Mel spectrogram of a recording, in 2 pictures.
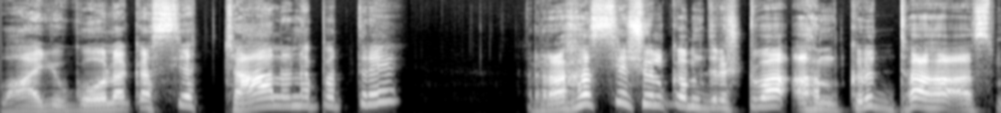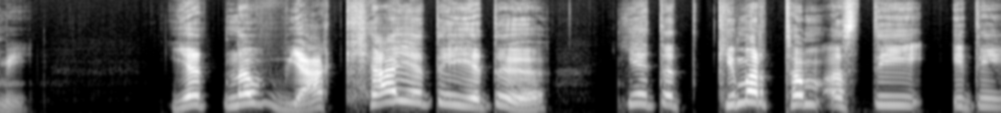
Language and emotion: Sanskrit, angry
